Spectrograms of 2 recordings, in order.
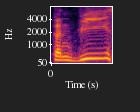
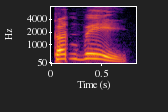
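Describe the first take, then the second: First: The word ends with an 'ee' vowel. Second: The word ends with an 'ay' vowel. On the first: The speaker calls it wrong. "अब कन्वी सर्वी नहीं करेंगे" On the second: The speaker calls it right. "आवाज एक ही होगी"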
